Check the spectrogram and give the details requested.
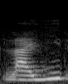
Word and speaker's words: l'Aïd: Et je mets 2 points sur le I pour prononcer l'Aïd et pas l'Aïd. L'Aïd.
